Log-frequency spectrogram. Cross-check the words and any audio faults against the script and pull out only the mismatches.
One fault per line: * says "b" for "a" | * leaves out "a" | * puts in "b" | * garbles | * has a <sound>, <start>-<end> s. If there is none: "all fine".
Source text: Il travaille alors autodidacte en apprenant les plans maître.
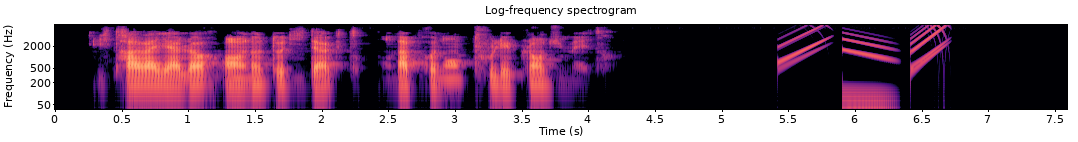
* puts in "en"
* puts in "tous"
* puts in "du"
* has a chirp, 5.4-6.7 s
